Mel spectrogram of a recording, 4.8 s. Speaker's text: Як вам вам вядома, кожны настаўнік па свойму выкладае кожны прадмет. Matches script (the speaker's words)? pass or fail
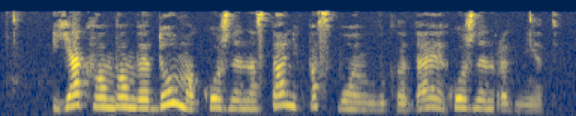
pass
